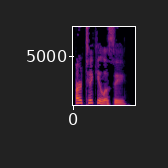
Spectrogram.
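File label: "articulacy", English, British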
